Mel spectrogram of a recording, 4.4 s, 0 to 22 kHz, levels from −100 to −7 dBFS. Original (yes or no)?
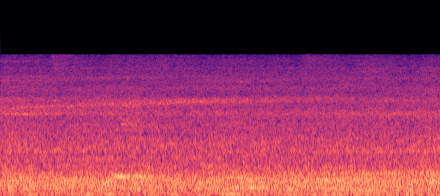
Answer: yes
